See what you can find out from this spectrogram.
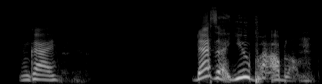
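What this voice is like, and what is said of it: Impression of a pastor's voice. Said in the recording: “in a Pastor Earl voice ... My daughter can do Pastor Earl's voice way better than I can”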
